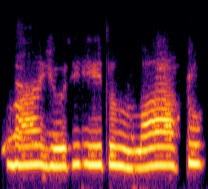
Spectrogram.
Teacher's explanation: لام اسم جلالہ پور کیجیے، فل موٹا ہیوی کیجیے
